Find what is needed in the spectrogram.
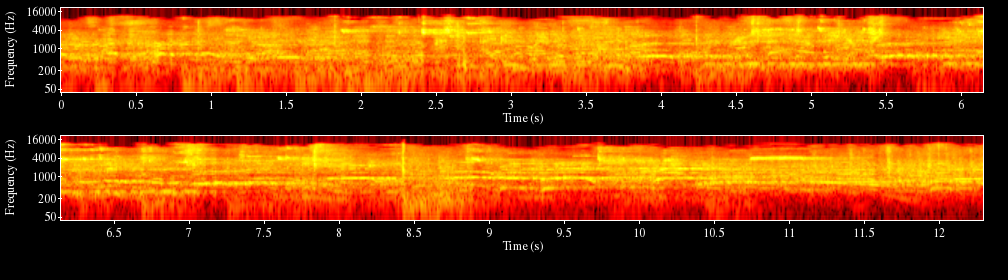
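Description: Basketball dribbled on a hardwood gym floor during a game, repeated bounces echoing in the large gymnasium, with voices of players and spectators mixed in.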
